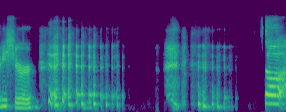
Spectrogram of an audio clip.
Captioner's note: laughs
